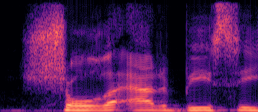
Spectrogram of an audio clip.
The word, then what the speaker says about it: Sola Adebisi: Let's start with the pronunciation. Sola Adebisi, yes?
